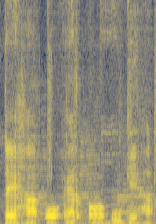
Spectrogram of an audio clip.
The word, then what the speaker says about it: thorough: Ini ya, THOROUGH. Tapi ternyata cara bacanya tuh gampang banget.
